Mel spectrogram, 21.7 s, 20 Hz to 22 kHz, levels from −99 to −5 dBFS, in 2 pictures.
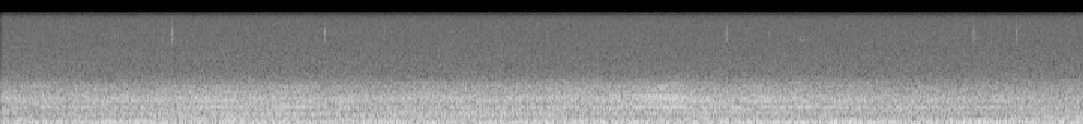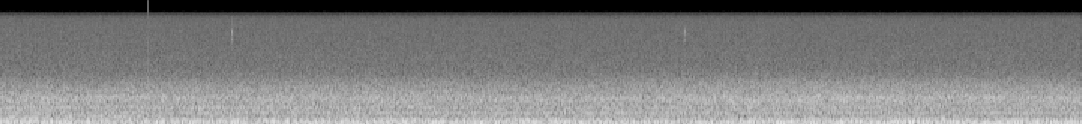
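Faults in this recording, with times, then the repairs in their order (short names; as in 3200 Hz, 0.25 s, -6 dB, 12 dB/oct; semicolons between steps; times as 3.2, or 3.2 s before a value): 12.31 pop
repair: de-click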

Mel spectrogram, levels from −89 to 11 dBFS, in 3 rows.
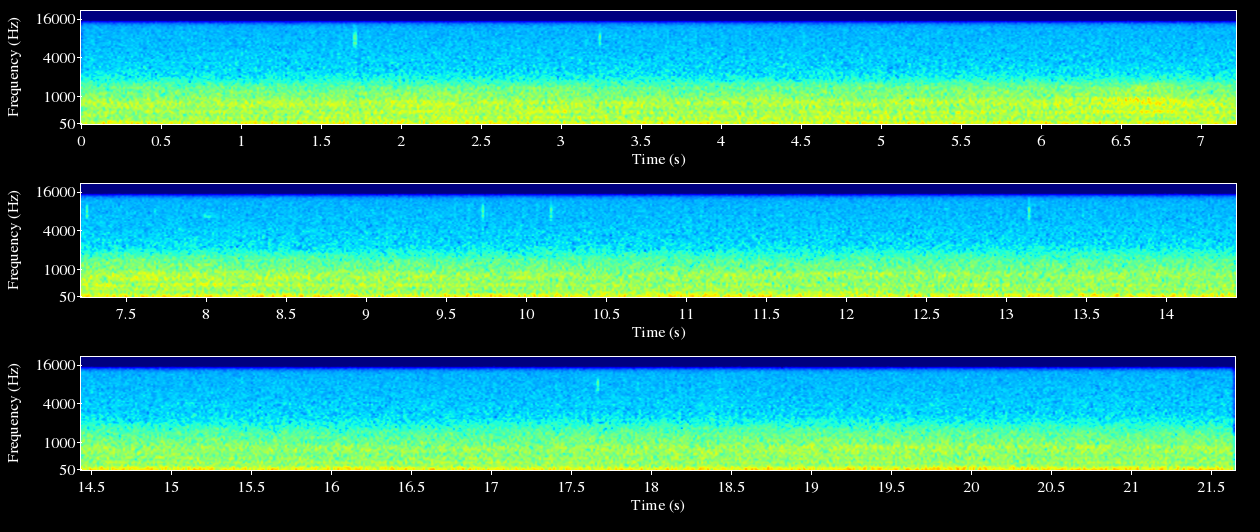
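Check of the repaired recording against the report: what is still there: none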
